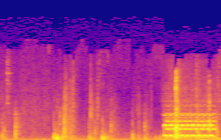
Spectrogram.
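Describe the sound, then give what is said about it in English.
In a scene from an Austin Powers film, a receptionist's telephone starts ringing near the end, a bright, steady electronic trill that holds loudly, after a few soft thumps and footstep-like knocks. “As the receptionist answers the phone”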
